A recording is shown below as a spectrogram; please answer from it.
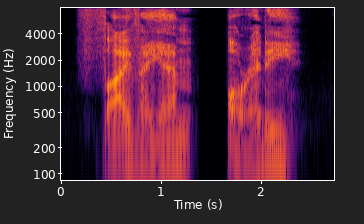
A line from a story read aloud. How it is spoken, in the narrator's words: he asked hoarsely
